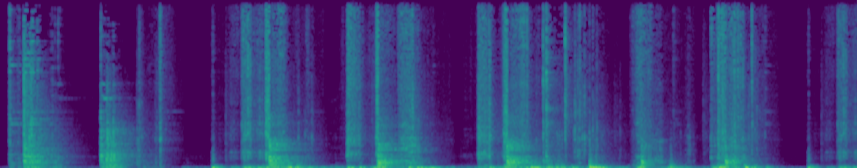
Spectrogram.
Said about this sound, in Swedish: Det lät som skärbräda och kniv, tycker jag.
